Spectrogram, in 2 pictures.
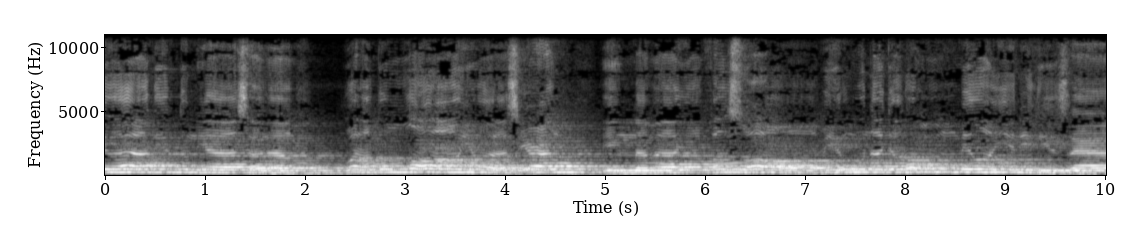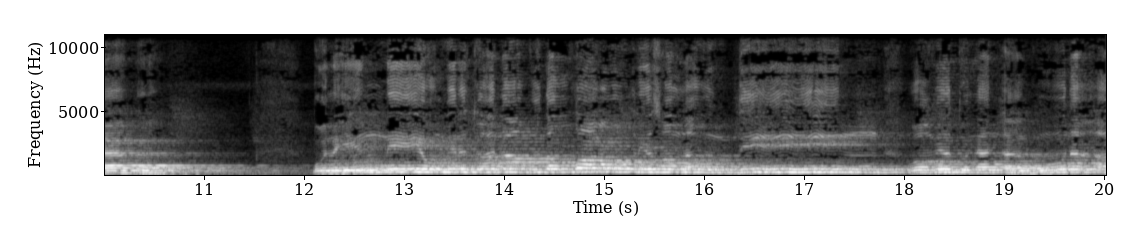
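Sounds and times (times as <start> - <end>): person chanting melodic recitation: 0.0 - 11.0, 12.1 - 20.0.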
